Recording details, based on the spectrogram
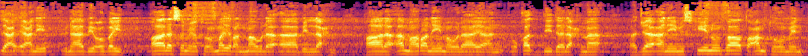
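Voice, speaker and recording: A man reading a hadith text slowly and in measured phrases. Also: mid-range voice, fairly bright tone, slight background noise. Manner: slow, measured recitation. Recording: echoey hall from far off.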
